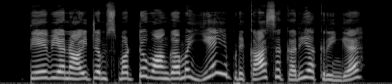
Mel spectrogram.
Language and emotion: Tamil, angry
